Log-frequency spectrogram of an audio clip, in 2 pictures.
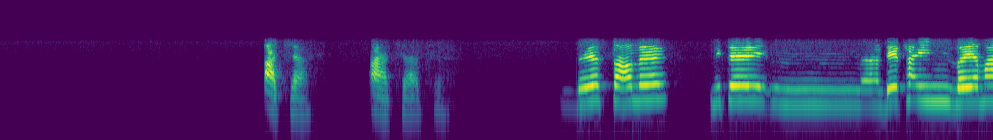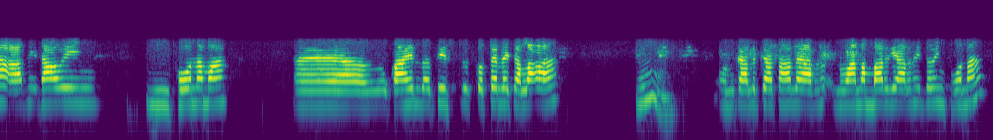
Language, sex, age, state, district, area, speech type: Santali, female, 60+, West Bengal, Birbhum, rural, conversation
